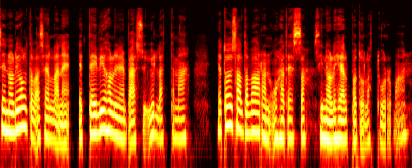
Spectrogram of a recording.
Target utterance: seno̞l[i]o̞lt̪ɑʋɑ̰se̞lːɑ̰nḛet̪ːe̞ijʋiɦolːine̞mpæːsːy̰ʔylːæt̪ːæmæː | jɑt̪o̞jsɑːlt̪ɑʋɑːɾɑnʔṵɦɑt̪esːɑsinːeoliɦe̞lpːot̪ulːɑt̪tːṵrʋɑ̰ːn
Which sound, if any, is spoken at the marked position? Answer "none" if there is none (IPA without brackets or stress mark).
i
